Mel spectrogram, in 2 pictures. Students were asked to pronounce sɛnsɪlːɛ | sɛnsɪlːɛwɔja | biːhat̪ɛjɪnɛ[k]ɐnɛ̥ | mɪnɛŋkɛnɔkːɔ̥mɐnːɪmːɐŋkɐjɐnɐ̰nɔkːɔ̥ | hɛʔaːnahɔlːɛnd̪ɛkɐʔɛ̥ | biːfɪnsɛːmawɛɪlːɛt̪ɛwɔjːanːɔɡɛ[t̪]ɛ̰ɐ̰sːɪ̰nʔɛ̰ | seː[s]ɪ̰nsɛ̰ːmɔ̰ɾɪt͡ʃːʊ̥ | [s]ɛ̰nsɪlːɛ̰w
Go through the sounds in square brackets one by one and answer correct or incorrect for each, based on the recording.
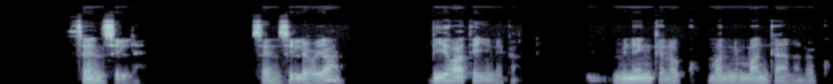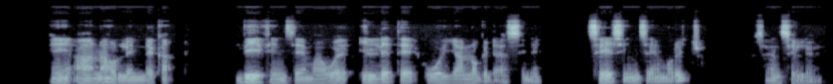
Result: correct, incorrect: d̪, correct, correct

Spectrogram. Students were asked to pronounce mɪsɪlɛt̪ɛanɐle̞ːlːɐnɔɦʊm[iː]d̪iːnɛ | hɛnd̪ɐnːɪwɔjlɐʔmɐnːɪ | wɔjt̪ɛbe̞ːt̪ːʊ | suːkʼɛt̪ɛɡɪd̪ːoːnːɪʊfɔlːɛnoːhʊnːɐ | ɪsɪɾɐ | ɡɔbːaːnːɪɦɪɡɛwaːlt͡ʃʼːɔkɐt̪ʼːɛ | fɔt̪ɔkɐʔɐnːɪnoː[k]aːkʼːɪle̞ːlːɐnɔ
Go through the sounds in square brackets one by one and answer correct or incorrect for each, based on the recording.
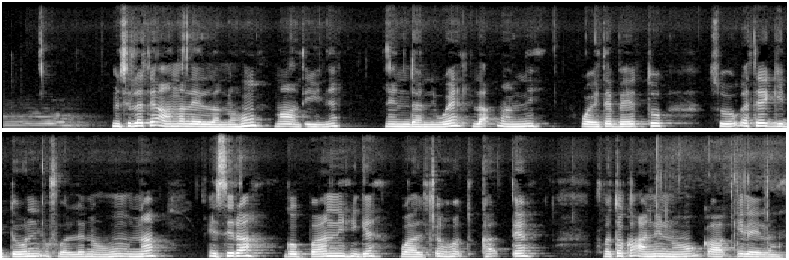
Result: incorrect: aː, incorrect: kʼ

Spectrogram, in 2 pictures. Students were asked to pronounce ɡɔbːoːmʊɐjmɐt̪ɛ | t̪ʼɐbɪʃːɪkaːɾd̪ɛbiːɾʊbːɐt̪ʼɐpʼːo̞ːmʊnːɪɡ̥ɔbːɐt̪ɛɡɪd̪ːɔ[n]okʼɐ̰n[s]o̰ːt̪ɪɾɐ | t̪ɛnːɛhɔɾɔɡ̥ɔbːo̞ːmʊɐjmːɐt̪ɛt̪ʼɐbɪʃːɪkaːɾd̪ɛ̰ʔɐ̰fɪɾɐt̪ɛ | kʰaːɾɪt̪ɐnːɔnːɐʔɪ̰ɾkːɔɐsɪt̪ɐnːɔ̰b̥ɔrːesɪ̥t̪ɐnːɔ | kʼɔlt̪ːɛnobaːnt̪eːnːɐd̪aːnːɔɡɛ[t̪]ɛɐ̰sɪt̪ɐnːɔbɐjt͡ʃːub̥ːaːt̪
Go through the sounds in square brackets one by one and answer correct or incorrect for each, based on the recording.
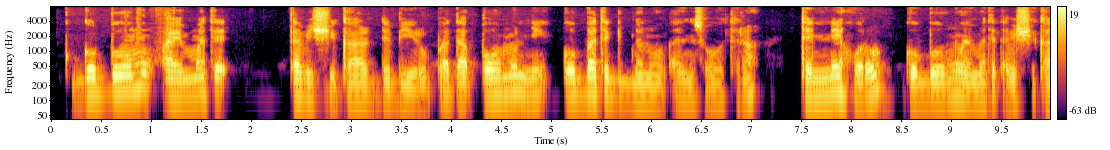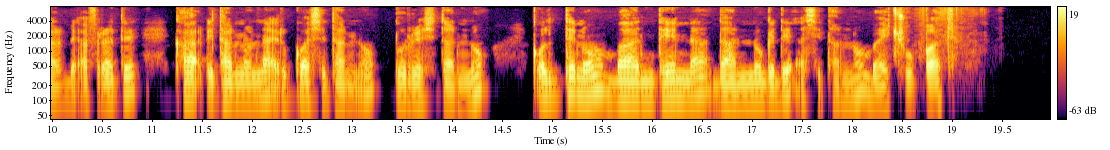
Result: correct, correct, incorrect: d̪

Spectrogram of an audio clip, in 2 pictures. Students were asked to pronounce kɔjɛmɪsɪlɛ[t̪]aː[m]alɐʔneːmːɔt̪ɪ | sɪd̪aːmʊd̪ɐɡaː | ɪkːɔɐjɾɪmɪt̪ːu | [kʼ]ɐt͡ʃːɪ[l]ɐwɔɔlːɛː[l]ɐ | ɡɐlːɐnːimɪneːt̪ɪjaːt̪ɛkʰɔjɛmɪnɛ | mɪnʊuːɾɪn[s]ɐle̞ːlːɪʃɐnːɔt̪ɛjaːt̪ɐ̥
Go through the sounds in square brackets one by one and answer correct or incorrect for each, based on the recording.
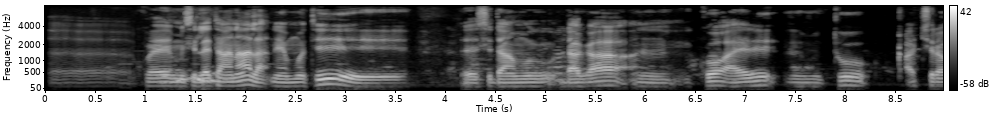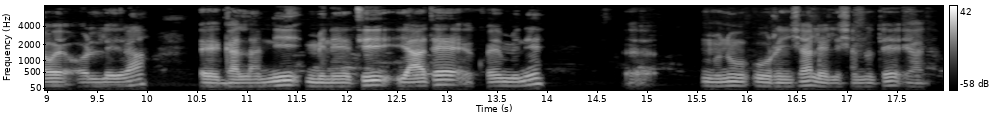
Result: correct, incorrect: n, correct, incorrect: ɾ, incorrect: ɾ, incorrect: ʃ

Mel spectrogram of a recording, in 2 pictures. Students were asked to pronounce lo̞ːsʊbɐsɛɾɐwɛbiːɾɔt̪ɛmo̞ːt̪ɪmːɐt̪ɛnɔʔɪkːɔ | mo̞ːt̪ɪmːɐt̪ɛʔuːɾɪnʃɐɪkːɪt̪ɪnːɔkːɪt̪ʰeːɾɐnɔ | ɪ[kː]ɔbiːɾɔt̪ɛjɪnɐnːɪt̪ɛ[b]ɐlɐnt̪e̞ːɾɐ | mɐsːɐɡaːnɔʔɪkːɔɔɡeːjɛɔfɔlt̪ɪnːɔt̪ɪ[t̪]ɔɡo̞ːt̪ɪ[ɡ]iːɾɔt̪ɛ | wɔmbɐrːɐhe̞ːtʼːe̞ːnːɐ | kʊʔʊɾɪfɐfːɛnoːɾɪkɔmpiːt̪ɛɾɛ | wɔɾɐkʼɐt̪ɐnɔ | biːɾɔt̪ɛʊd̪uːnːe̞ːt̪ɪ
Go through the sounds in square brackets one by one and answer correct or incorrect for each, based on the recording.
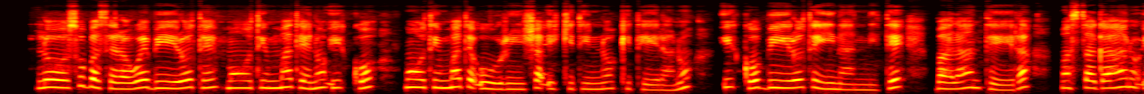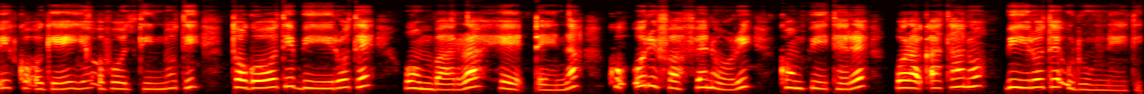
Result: correct, correct, correct, incorrect: b

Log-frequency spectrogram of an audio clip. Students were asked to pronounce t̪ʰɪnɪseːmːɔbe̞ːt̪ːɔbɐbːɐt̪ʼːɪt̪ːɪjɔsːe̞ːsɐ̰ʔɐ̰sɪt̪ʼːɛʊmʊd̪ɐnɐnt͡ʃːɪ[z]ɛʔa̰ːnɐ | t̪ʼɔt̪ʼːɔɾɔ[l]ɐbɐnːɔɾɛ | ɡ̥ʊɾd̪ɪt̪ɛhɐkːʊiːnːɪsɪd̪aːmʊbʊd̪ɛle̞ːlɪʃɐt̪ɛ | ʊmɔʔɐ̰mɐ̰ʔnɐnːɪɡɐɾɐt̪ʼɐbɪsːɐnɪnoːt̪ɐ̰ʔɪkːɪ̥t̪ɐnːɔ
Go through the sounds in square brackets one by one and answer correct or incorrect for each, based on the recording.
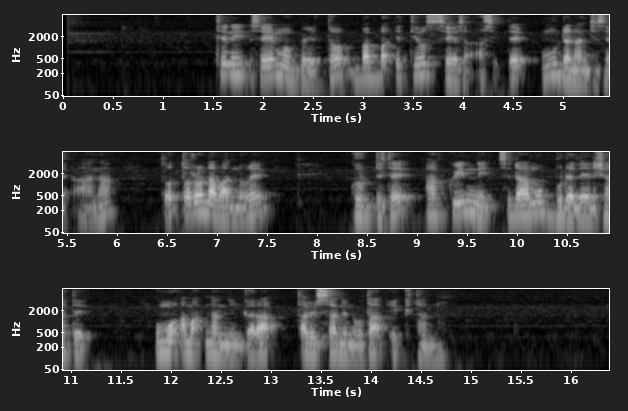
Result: incorrect: s, correct

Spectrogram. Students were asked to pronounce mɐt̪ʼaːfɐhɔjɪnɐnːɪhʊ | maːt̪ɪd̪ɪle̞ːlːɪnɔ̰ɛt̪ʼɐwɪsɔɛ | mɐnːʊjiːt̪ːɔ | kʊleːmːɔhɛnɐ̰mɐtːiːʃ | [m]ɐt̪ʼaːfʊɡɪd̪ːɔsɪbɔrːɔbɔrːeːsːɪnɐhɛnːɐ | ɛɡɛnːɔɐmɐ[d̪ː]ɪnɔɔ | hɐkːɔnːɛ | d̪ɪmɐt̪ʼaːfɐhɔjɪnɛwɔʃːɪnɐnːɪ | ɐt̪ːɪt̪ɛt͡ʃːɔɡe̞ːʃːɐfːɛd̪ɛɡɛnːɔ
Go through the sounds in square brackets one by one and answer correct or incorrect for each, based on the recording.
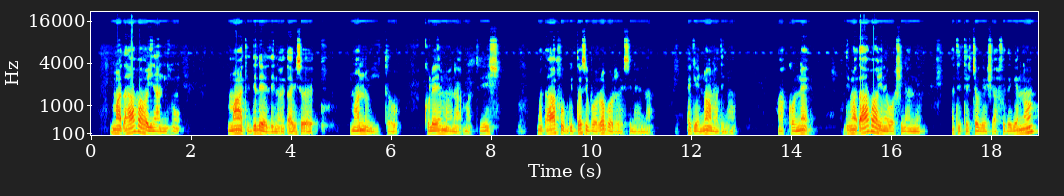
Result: correct, incorrect: d̪

